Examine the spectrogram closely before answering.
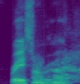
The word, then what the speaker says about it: Tsuruya: The T is completely. It's basically silent in English. Ray Tsuruya.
